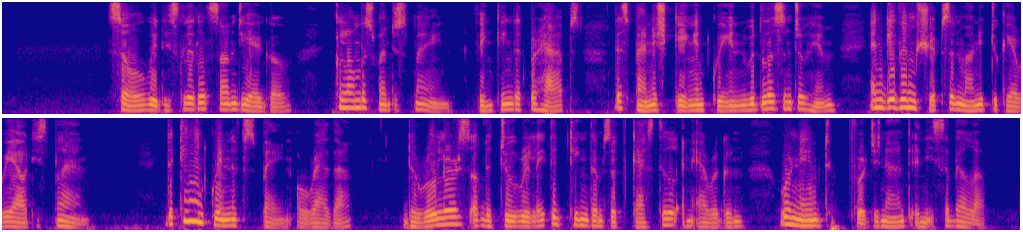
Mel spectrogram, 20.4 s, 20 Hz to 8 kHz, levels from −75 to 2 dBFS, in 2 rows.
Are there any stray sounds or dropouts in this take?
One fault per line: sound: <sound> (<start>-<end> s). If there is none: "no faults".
no faults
